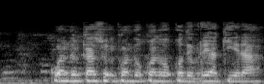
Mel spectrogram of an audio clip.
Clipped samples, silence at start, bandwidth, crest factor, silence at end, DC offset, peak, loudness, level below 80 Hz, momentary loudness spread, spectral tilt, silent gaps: under 0.1%; 0 s; 8 kHz; 16 dB; 0 s; under 0.1%; -4 dBFS; -18 LUFS; -38 dBFS; 5 LU; -6 dB/octave; none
